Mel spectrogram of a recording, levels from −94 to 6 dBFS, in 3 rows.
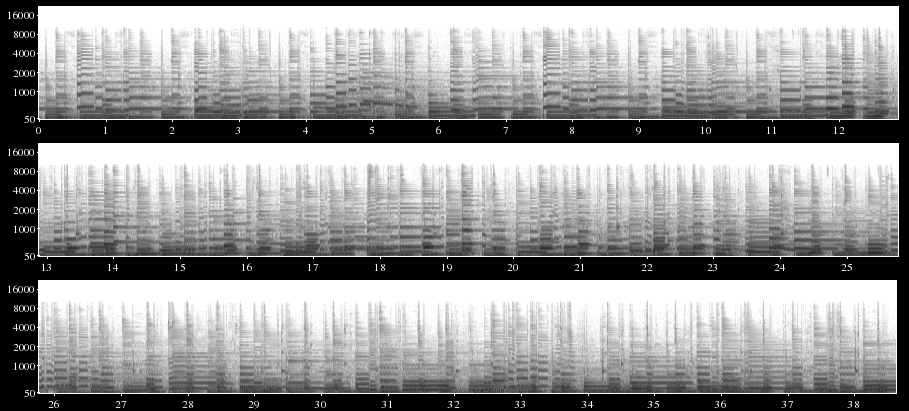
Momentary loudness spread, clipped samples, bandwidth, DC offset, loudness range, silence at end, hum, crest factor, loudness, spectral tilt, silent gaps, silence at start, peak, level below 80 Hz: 6 LU; under 0.1%; 9 kHz; under 0.1%; 4 LU; 0 s; none; 16 dB; -22 LUFS; -9.5 dB/octave; none; 0 s; -4 dBFS; -30 dBFS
